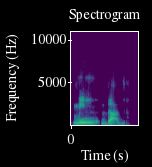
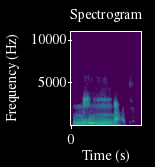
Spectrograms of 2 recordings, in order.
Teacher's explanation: rather than saying min ba'd, you'll merge them together and you'll say mim ba'd. So the reason technically it's referred to as the iqlab is because you perform a qalb or a flip from the noon to the meme straight away.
